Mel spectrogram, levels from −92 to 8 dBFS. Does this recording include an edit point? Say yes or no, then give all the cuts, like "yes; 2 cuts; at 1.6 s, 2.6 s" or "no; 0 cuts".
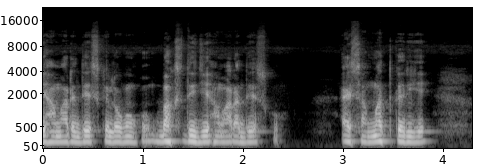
no; 0 cuts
